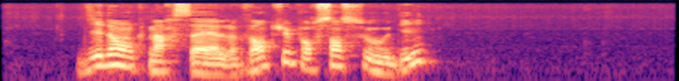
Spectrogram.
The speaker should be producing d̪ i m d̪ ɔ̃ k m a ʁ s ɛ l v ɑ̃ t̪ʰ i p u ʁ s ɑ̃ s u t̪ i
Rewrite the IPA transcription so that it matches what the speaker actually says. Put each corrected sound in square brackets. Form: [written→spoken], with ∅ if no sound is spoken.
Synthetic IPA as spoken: d̪ i [m→∅] d̪ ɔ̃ k m a ʁ s ɛ l v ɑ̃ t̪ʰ [i→y] p u ʁ s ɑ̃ s u [t̪→d̪] i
